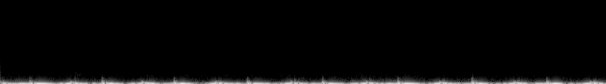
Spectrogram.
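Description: Steady, soft low heartbeat thumps at about 80 beats a minute, in a regular two-part rhythm.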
